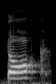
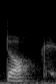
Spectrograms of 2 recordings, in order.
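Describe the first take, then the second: First: "टॉक" as toke, with oh; wrong TALK. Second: "टॉक" as tawk; low open aw in "टॉक"; correct TALK. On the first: Teacher rejecting the mistake, "टॉक" as toke. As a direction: round the vowel of "टॉक" to oh. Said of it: "टॉक नहीं". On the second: Teacher correcting learners, "टॉक" as tawk. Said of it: "तो सही pronunciation होगी". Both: Shown as a demonstration.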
